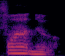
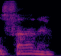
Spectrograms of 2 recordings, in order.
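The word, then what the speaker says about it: whānau: that they use is whanau wh which is f in maori pronunciation f means family and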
